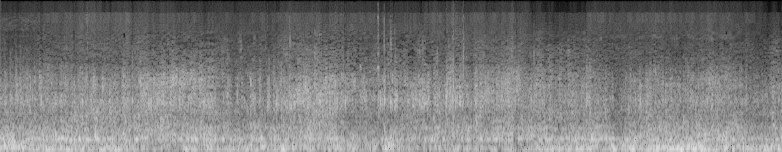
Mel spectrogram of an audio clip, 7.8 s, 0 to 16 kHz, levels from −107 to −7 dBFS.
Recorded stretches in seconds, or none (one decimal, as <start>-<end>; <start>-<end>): 0.0-0.4; 1.6-4.5; 5.3-7.8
